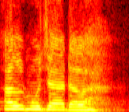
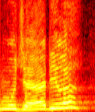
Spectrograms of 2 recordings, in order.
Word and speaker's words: Al-Mujadalah: Jadi tergantung kita bacanya dilah atau dalah. Kalau kita baca mujadilah berarti perempuan yang lagi curhat. Kalau kita baca almujadalah berarti curhat itu sendiri.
